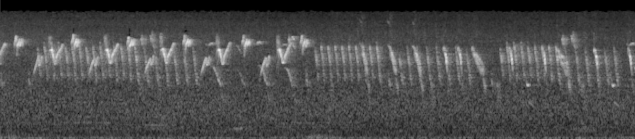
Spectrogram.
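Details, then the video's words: High, clipped chirps from Java sparrows in nature close to a waterfall, first in quick V-shaped notes, then dense rattling trills, all over a steady roar of water. "Suara Air Terjun dan Burung Gelatik di Alam"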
